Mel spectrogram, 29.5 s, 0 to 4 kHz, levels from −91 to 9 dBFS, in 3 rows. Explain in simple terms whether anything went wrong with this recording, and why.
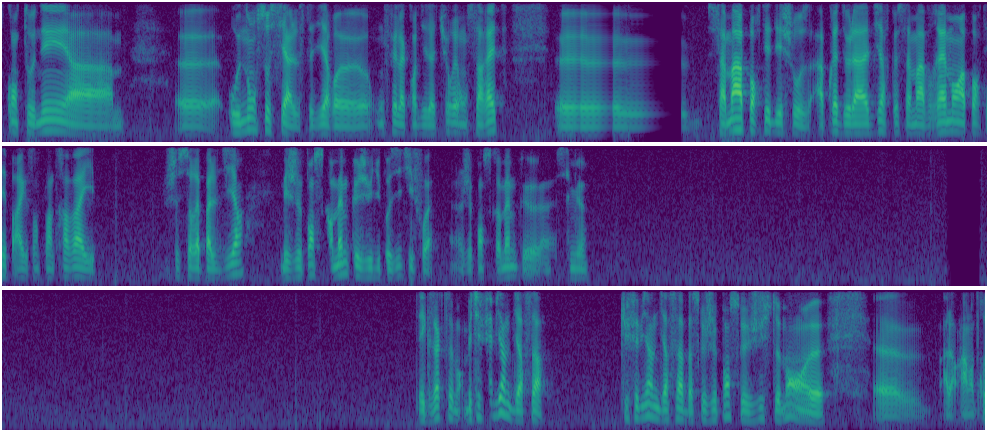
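Call audio freezes at 5.66, 5.88 and 6.30 s, and again at 19.29 s. Each is likely caused by packets held up in transit. The receiver stretches the last sound into a fading buzz for 0.12, 0.23, 0.49 and 0.34 s, the last two dying into silence. The audio then resumes where it stopped, just before "ça m'a apporté des" after the 5.66 and 6.30 s freezes, with nothing lost.

Jitter buffer speed-ups run from 11.47 to 15.41 s, ending before "c'est mieux", and from 24.70 to 29.36 s. Extra audio had piled up, so the receiver trimmed tiny slices, roughly a third of a second in total each time. The speech runs about 7 to 8 percent faster at unchanged pitch and sounds rushed.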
